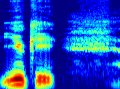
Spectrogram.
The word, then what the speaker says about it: Yuki: Lany versus yucky Yuki I don't know why I said it a yucky there's no way it's pronounced yucky Yuki a girl that looks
